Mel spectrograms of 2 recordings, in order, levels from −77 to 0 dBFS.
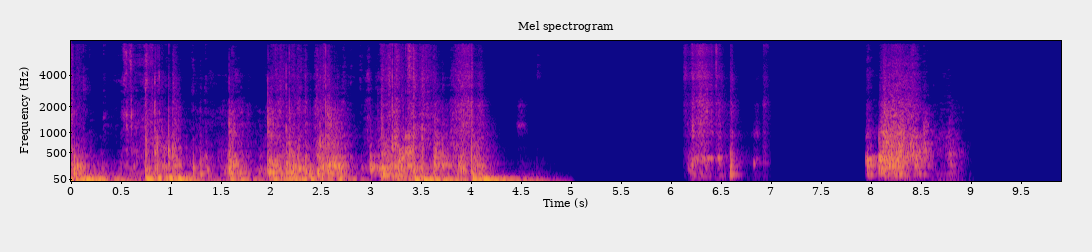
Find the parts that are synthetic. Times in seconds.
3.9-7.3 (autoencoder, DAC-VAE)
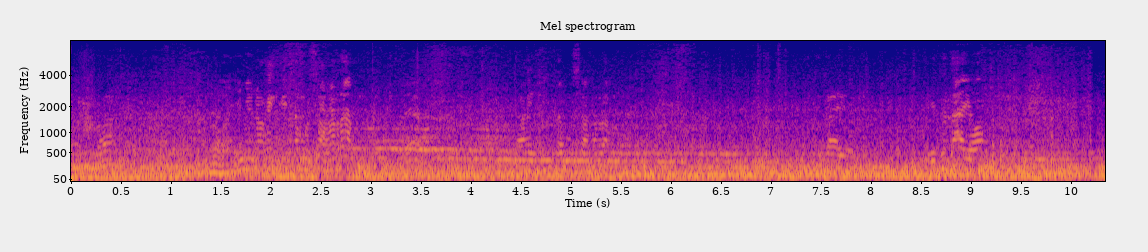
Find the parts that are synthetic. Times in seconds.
1.2-1.7 (vocoder, HiFi-GAN)

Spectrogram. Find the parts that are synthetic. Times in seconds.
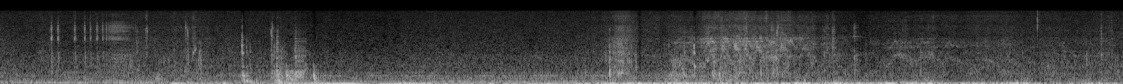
0.0-3.0 (vocoder, BigVGAN v2); 4.0-8.4; 9.7-11.2

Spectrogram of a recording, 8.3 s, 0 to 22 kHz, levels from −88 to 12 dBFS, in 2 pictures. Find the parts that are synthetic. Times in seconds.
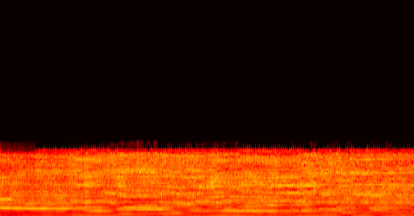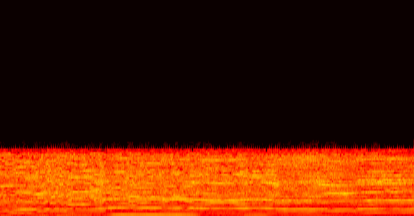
0.0-3.0 (codec, SNAC); 3.5-4.1; 6.8-8.3

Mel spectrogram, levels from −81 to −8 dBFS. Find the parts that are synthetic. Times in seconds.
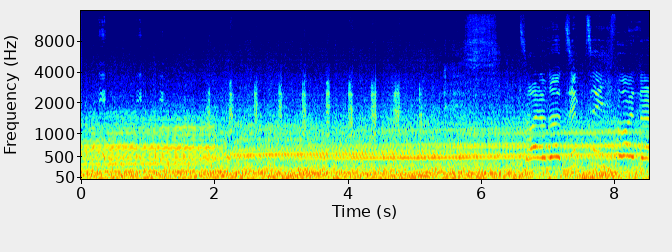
1.6-5.3 (autoencoder, DAC-VAE)

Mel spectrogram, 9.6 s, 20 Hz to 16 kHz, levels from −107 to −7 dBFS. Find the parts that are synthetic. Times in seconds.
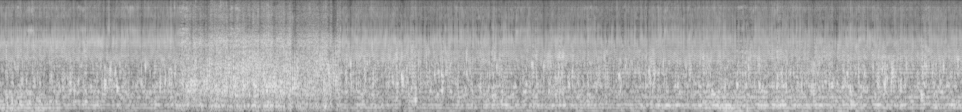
0.0-1.8 (vocoder, BigVGAN v2); 3.4-9.6

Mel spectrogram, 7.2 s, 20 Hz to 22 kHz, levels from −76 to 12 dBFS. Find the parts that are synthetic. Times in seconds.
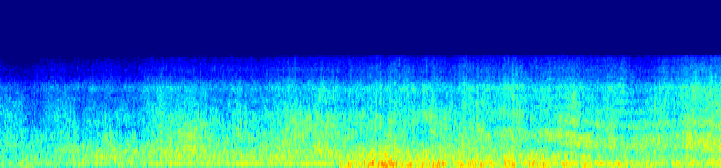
0.0-1.9 (vocoder, BigVGAN v2); 4.9-7.2

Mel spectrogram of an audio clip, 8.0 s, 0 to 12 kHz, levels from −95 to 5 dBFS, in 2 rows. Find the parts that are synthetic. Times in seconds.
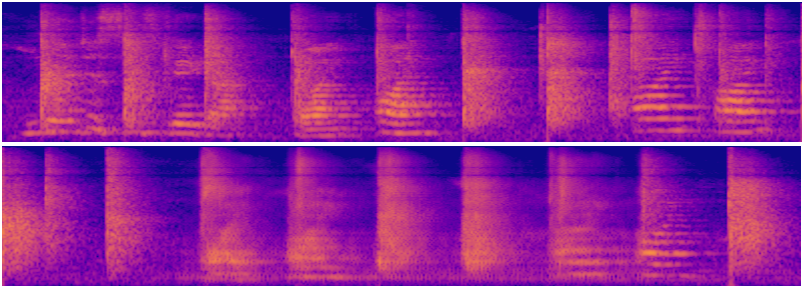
4.9-7.2 (vocoder, Vocos)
